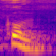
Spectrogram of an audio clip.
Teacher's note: mimnya itu punya sifat tawassut ya, tidak ditahan dan tidak terlalu terburu-buru ya, pertengahan.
